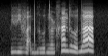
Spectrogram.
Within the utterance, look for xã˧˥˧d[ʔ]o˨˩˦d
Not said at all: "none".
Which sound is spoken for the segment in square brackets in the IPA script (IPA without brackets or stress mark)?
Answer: ɦ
